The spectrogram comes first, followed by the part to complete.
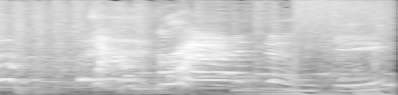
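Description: Voices talking and exclaiming over music.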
